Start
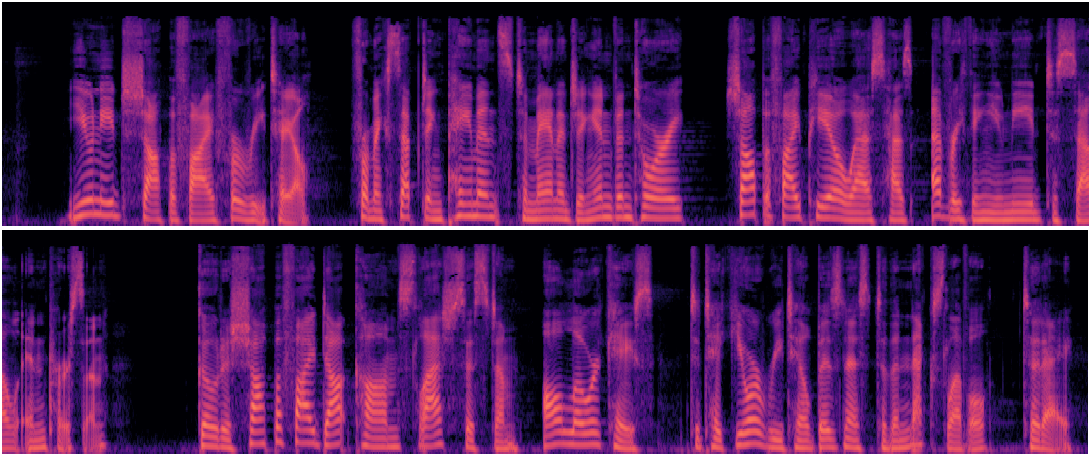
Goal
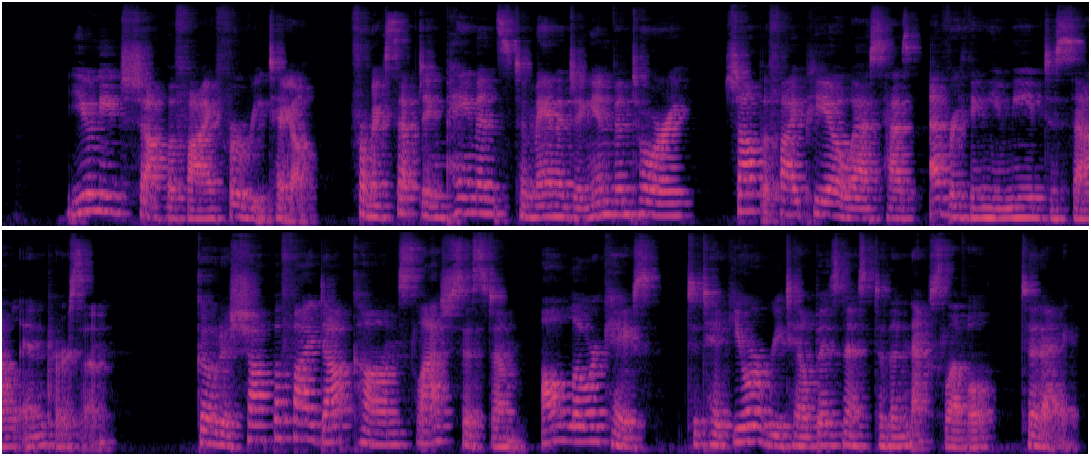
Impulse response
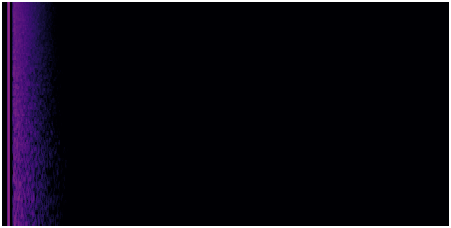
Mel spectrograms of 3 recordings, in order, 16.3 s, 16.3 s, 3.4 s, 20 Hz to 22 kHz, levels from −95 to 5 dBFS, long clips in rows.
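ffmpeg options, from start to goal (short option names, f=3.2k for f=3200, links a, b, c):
-filter_complex "[0:a]asetrate=55563,aresample=44100,atempo=0.793701,flanger=delay=16.5:depth=4:speed=0.55[a];[1:a]atrim=start_sample=2205,atrim=end_sample=3969[b];[a][b]afir=irnorm=-1:irlink=0,volume=-5.5dB"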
